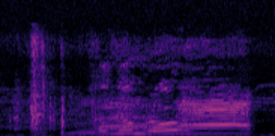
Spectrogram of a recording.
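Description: A goat bleats in a long wavering cry near a motorcycle-mounted transport cage meant to carry three goats, preceded by a couple of short bleats or knocks, fairly quiet overall.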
